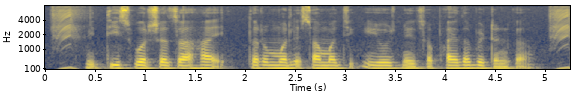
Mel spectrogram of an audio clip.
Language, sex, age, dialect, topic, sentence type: Marathi, male, 25-30, Varhadi, banking, question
